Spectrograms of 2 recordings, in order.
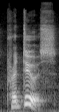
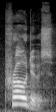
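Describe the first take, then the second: First: Pro-DUCE, reduced first syllable; stress on second syllable. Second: PRO-duce, high first syllable falling away; stress on first syllable. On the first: Teacher contrasts verb with noun, second-syllable stress on pro-DUCE. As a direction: put the weight on DUCE in "produce". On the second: Teacher contrasts noun with verb, first-syllable stress on PRO-duce. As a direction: hit the PRO in "produce". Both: Shown as a demonstration. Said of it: "but the stress is different".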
